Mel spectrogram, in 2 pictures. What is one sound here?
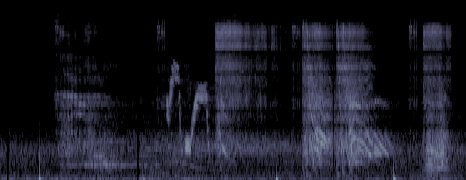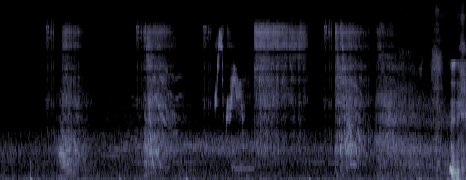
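Energy blasts whoosh and crackle during a fight.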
